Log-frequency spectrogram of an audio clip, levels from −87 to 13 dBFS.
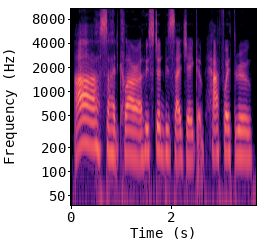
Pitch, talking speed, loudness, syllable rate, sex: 170 Hz, 145 wpm, -19 LUFS, 4.3 syllables/s, female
